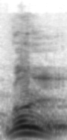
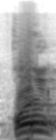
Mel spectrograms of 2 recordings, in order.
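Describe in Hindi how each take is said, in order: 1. यह शब्द कड़ी G की आवाज़ से शुरू होता है। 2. यह शब्द गहरी, गले से निकलने वाली Q की आवाज़ से शुरू होता है। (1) "वो काफ को गाफ पढ़ते हैं" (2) "कुल की बजाय"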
